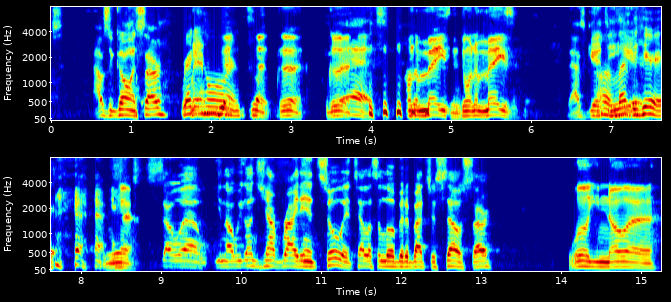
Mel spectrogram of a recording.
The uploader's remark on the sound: we record from the last day of #SneakerWeek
